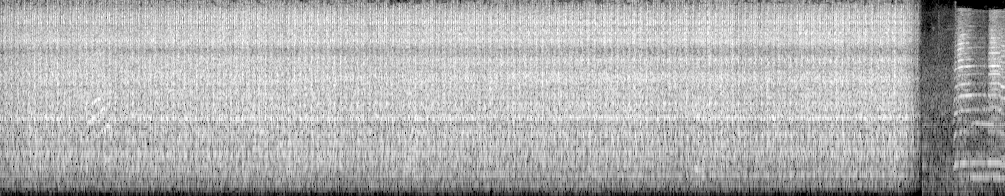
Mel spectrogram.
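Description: Multi-needle embroidery machine running steadily as it stitches lettering into a hooped shirt, then cutting off near the end.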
